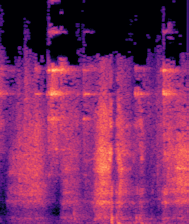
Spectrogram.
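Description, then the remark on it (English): A female dog at home, excited about being taken for a walk, pants rapidly with short breathy huffs and a brief snort or whimper partway through, over a low background hiss. “We are back home now, taking the dog for a walk, and she is excited.”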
